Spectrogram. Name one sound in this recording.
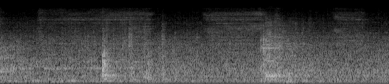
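Heavy logs thud and knock against a truck's load.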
